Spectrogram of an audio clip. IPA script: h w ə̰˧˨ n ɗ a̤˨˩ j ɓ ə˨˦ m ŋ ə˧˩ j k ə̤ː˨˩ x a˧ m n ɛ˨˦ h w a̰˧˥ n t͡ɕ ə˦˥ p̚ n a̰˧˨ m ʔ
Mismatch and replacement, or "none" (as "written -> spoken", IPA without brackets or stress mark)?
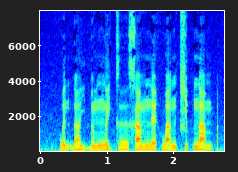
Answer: none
